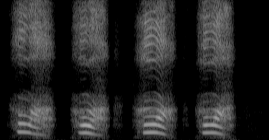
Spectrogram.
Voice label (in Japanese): ふわふわ, kawaii voice; ASMR; 合いの手; 1200 kawaii voice!!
